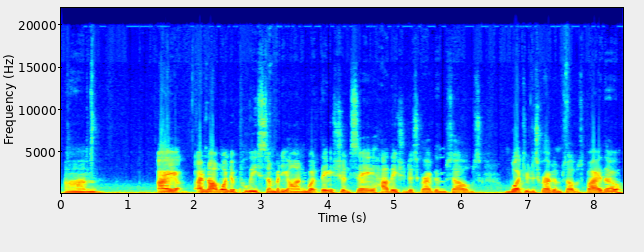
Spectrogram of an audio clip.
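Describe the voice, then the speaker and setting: Over noticeable background noise and audible room echo, a woman speaks at a moderate pace with a very deep, low pitch, very even loudness and monotone, flat intonation. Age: 30s. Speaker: vlogger documenting gender transition. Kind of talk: casual vlog talk.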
